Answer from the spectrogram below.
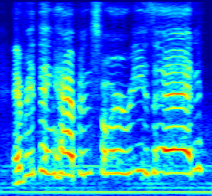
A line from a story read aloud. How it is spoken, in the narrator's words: Bular shouts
